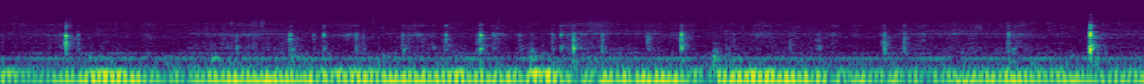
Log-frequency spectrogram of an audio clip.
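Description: Irregular light clicks and ticks of a new spin-on oil filter being turned by gloved hand onto a Westerbeke diesel generator's filter mount, with a sharper click near the end. A steady low hum runs underneath.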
